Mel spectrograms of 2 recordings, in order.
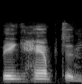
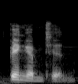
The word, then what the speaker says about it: Binghamton: alex real quick um it's not being hampton new york it's binghamton that's how you pronounce that binghamton yeah yes oh this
